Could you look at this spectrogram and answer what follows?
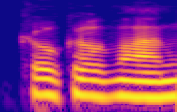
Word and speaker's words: coq au vin: Cocoa vine, one of my absolute favorite things to make,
